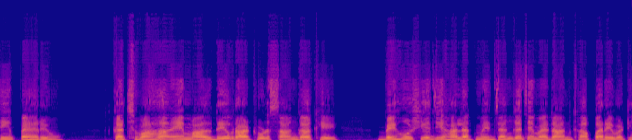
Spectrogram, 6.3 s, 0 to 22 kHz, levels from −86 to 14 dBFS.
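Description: Speech clip with plainly audible Opus compression damage throughout, most likely from the music (CELT) mode of the codec at a low bitrate, consistent with around 16 kbps. The bandwidth stays full, with content reaching about 20.2 kHz, but the encoder is short of bits, so it fills bands with folded or noise-like energy instead of leaving gaps. Voiced sounds come out rough and grainy rather than swirly, giving the whole recording a noisy texture.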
